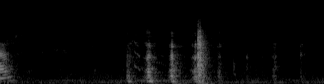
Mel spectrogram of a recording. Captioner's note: Faust laughs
